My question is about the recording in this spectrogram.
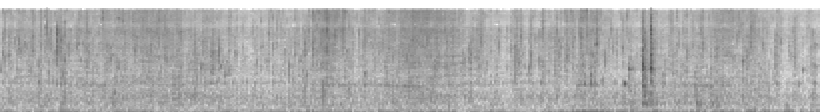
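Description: Egg and potato masala cooking in a steel pot, a steady liquid sizzle and simmer, with a few short scrapes and knocks of a silicone spatula stirring it.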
